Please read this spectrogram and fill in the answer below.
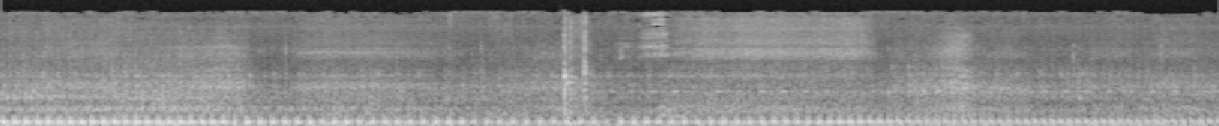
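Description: Motorcycle engines idling with a quick, even pulse; the loudest eases off about a second in, and a single click comes near the middle.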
